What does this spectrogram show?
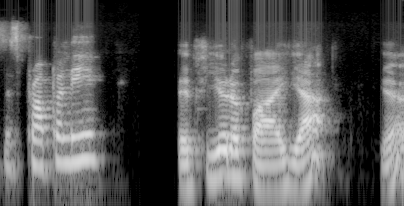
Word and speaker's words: UniFi: Did I pronounce this properly? It's UniFi, yeah.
